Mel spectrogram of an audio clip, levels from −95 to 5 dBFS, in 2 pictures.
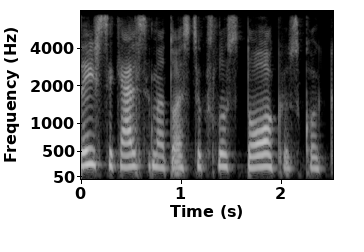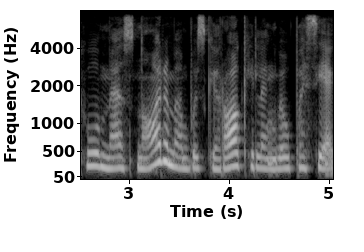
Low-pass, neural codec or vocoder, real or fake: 7.2 kHz; none; real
